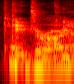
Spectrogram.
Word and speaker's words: Cape Girardeau: Cape Girardeau. – Cape Girardeau.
